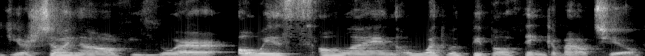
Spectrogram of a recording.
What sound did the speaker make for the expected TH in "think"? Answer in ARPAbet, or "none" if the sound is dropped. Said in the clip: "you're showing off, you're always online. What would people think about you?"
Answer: TH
